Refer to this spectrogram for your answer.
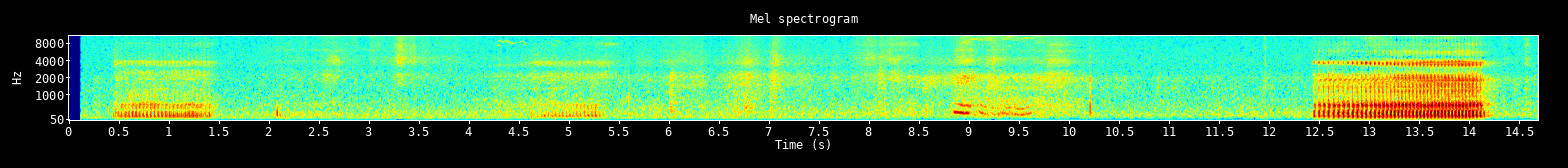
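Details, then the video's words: Sleeping dog snoring: three harsh, rasping snore breaths about a second or more long, spaced far apart, with low, faint rustling and breathing between them in a quiet room. "Dog snoring"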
